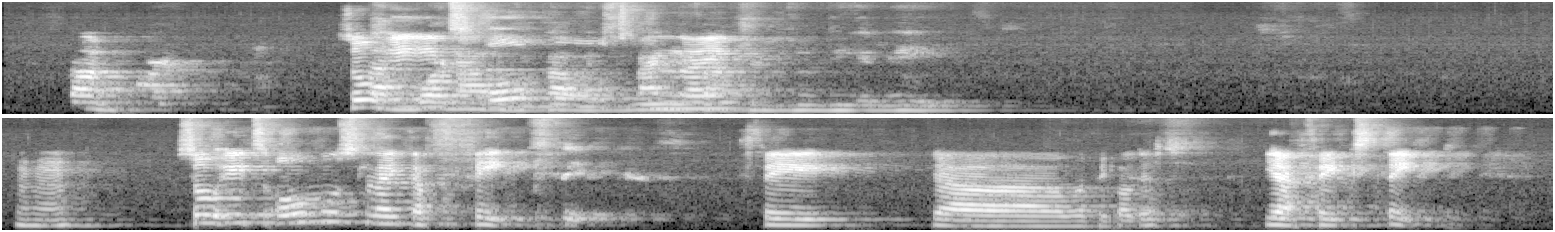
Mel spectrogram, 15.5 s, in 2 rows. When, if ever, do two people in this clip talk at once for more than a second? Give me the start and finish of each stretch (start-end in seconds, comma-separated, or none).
1.8-3.7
